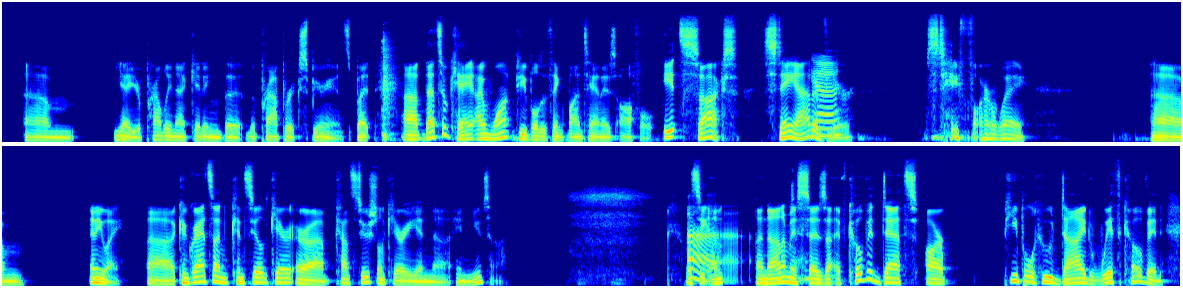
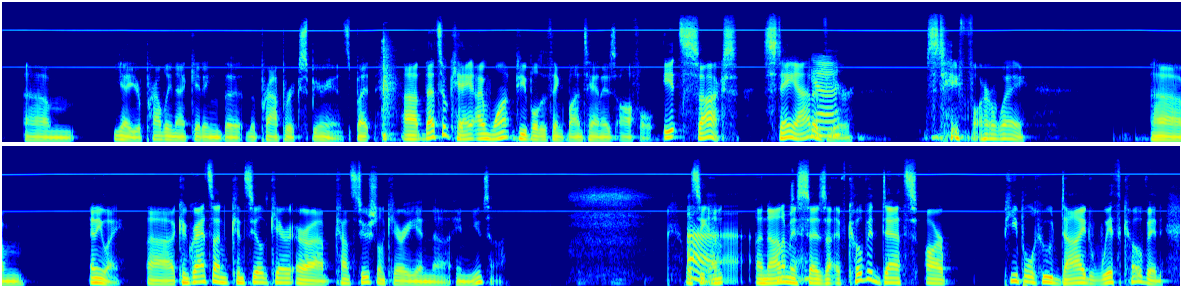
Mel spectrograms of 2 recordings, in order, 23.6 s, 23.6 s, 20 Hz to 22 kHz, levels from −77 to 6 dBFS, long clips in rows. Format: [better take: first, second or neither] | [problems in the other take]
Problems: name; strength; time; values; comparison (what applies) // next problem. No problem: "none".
first | high-pitched whine; faint; throughout; 9.5 kHz, 20 dB below the speech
